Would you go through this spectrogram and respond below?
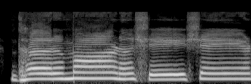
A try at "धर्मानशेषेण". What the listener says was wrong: यहाँ पे धर्मान, पहले नल का न, शेषेण, फिर बाण काट दो। धर्मान शेषेण। डिफरेंस है न और न में, तो वो दोनों यूज करना है यहाँ पर। श्रुत्वा धर्मान शेषेण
